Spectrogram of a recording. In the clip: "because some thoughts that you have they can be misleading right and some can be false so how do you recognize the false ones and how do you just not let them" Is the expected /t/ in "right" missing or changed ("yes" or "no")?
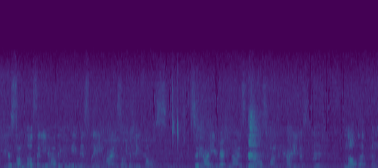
yes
